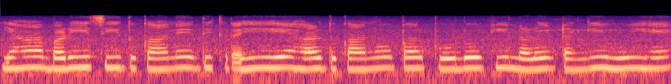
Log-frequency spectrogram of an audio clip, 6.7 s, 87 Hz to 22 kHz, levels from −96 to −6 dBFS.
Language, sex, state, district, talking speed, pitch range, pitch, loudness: Hindi, female, Chhattisgarh, Korba, 145 wpm, 240-255 Hz, 250 Hz, -15 LUFS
